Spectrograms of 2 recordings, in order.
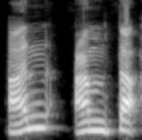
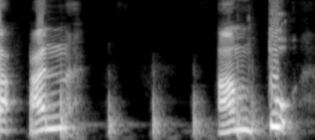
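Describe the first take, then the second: First: अनअमता with a clear short "a" on ता; correct reading. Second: अनअमतु drawn out very slowly, ending in "tu"; wrong vowel. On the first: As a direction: say अनअमता ending in a plain open "ta". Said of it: "अनअमता पढ़ा तो ठीक पढ़ा". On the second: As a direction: stretch out अनअमतु, landing on "u" not "a". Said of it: "लेकिन अगर आप पढ़ेंगे". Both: Shown as a demonstration.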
